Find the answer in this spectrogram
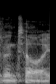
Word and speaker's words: Ventilla: I got it right right proun it as ventilla yeah ventilla that's how Italian that's how they tght it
